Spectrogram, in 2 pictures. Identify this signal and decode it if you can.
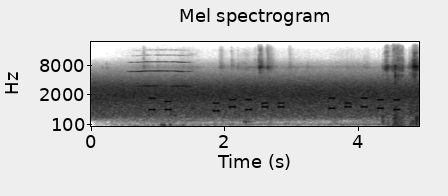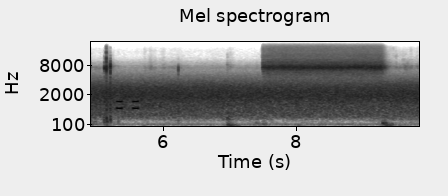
DTMF, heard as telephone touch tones, dialled by machine, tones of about 80 ms, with radio hiss and the noise of a restroom. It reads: B5 1#6** C*D96 88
